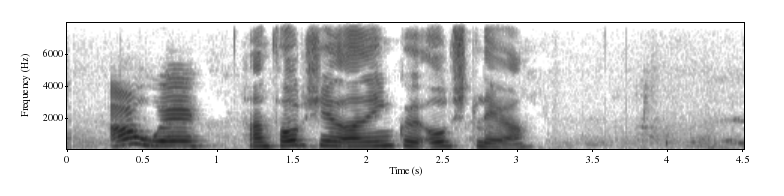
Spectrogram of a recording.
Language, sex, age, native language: Icelandic, male, 14, Icelandic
